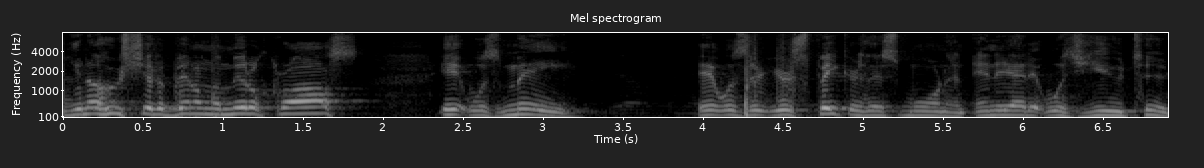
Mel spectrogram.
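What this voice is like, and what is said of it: Slightly hoarse, strained voice. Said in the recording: “my voice is bad. You know, I'm losing my voice too a little bit”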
